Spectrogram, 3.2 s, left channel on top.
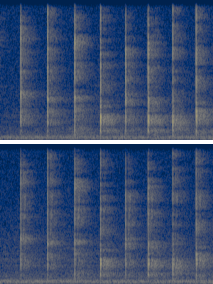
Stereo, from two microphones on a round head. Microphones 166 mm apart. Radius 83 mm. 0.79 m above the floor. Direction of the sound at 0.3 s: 25° left (ahead or behind).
